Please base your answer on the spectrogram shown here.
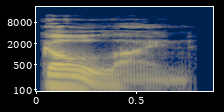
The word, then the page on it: goal line: British English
